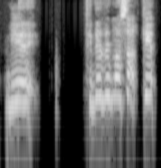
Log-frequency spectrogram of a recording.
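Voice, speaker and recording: A middle-aged woman telling a personal story in an interview, halting and emotional, with many restarts. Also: very high voice, no echo. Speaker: interviewee, mother of a sick child.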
